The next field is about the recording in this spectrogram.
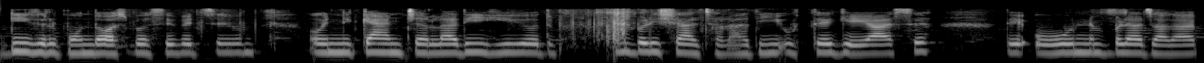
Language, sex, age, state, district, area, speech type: Dogri, female, 30-45, Jammu and Kashmir, Reasi, rural, spontaneous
